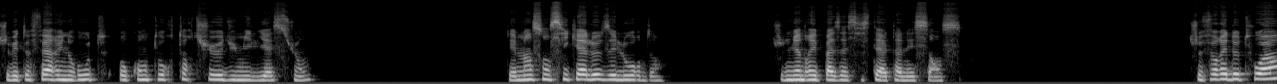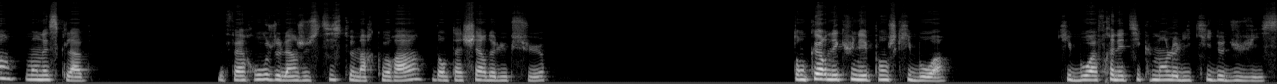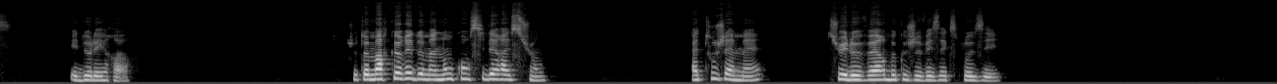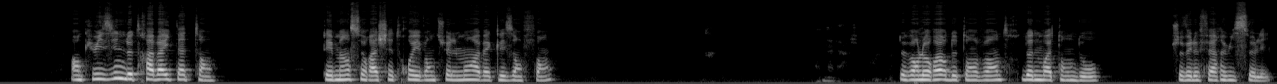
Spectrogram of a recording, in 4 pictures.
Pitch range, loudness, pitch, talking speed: 190-220 Hz, -21 LUFS, 205 Hz, 120 wpm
